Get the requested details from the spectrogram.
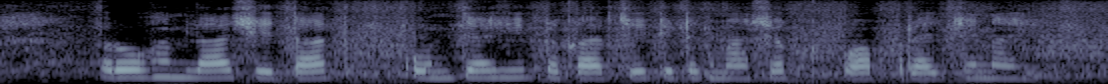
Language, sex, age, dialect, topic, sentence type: Marathi, female, 25-30, Standard Marathi, agriculture, statement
